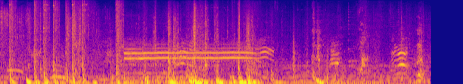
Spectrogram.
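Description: Rapid gunfire from a film shootout scene, dense bursts of shots crackling through overlapping voices, music and other action sounds, continuous and loud for several seconds before cutting off abruptly.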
